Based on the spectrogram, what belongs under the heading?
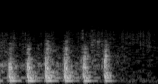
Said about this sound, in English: Well, this is the only door that's closed. I'll knock.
